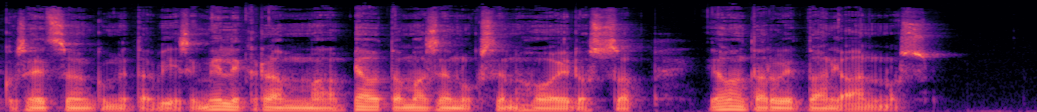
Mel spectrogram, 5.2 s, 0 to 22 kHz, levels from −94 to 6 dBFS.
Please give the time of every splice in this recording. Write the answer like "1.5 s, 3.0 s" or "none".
1.8 s, 4.2 s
